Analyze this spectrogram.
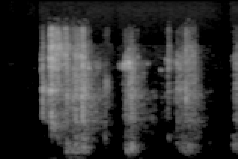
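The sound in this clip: Someone crunches a spicy chip, making a few crisp, crackling chewing crunches in quick succession, faint and with no talking.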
